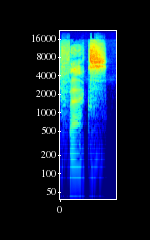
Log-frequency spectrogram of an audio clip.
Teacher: there are plenty of native speakers that don't do that CT and instead pronounce it as a KS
